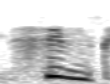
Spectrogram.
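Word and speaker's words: Tzimx: Se pronuncia Tzim, Simx, T-Z, Simx. Para que se visualice bien, es un Z-I-M, Zim, con una T adelante y una X atrás.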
